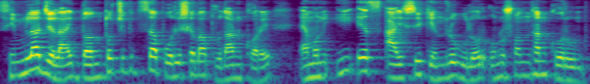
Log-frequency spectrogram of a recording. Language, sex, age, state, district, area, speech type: Bengali, male, 18-30, West Bengal, Purulia, rural, read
